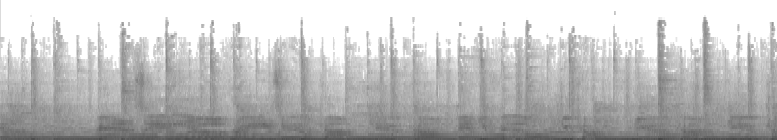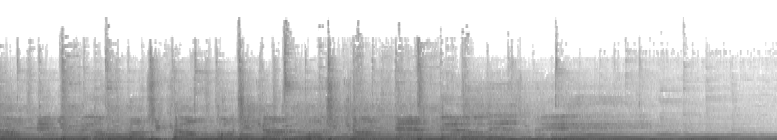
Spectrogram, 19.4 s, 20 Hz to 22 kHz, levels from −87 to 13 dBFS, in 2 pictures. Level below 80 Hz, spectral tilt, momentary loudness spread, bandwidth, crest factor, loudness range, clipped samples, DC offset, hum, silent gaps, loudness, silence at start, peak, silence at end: -38 dBFS; -5 dB/octave; 5 LU; 19 kHz; 16 dB; 2 LU; under 0.1%; under 0.1%; none; none; -23 LUFS; 0 s; -6 dBFS; 0 s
